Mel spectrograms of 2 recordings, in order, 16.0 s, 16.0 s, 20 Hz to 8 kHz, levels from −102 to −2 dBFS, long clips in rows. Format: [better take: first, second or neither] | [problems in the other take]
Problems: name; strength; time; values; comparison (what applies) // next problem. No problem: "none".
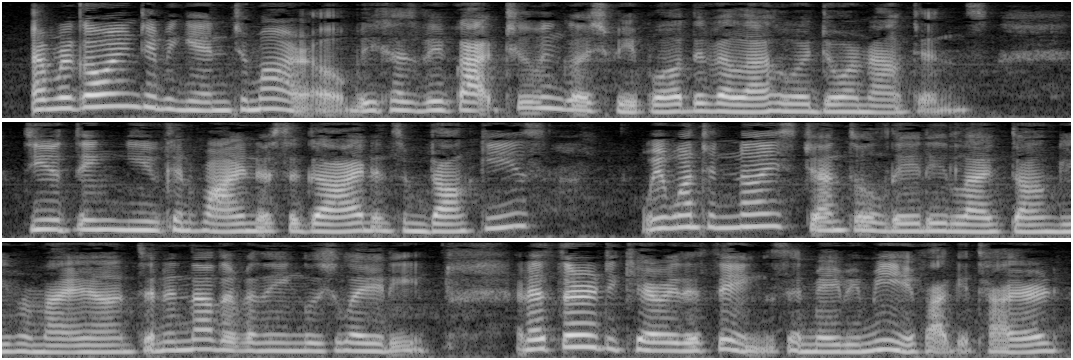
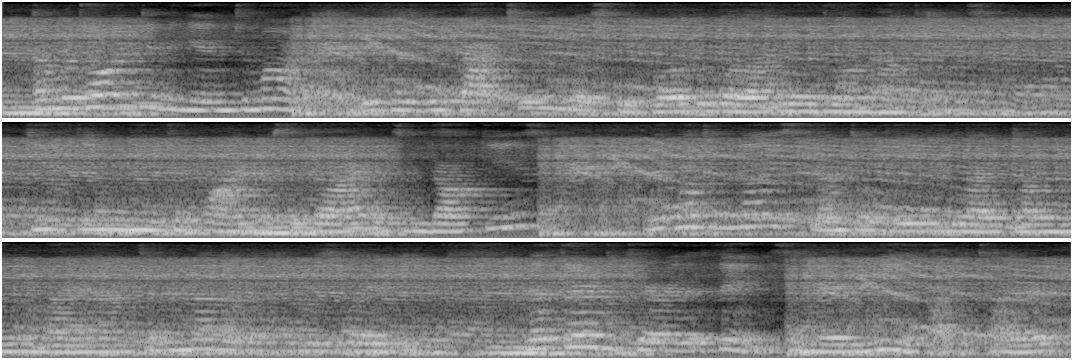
first | background sound (Guitar); 4 dB below the speech // room echo; dies away in 0.6 s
